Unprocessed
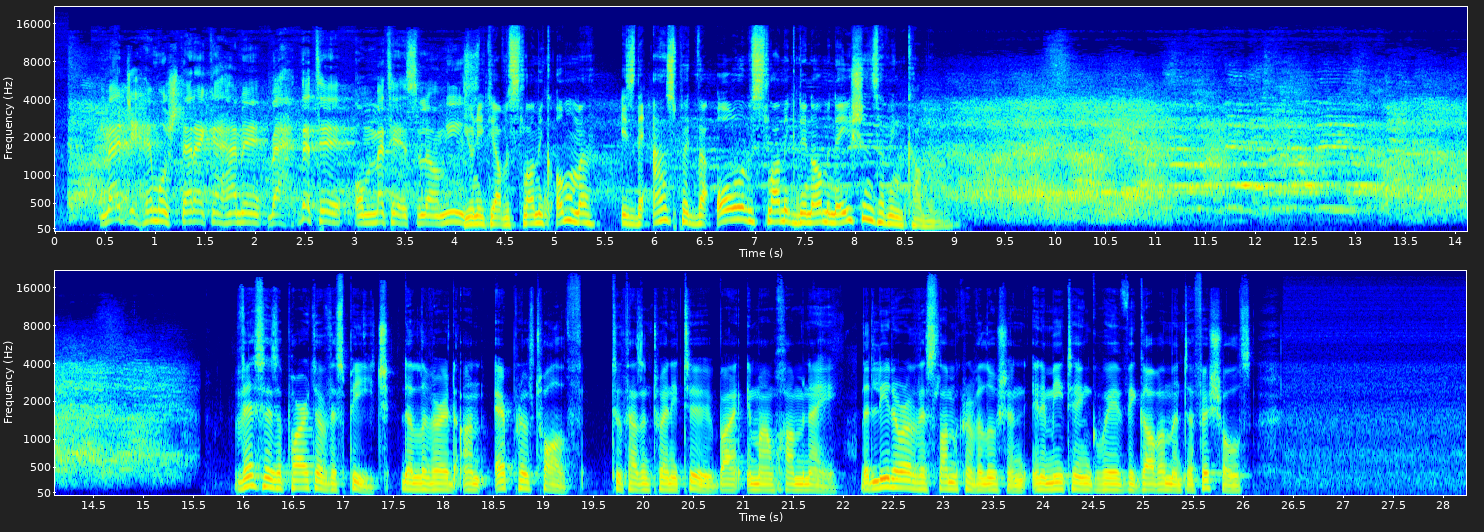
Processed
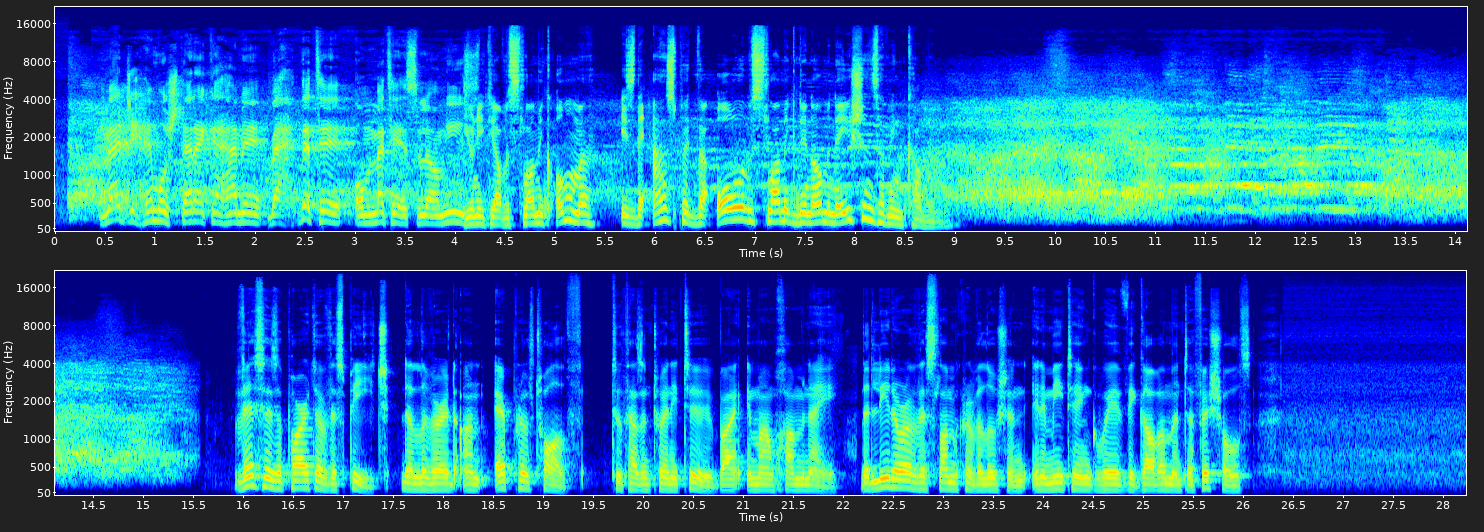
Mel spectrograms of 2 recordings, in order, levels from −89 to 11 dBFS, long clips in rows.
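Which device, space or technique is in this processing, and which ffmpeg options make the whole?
filter by subtraction: -filter_complex "[0:a]asplit=2[link_01][link_02];[link_02]lowpass=540,volume=-1[link_03];[link_01][link_03]amix=inputs=2:normalize=0,volume=-1.5dB"

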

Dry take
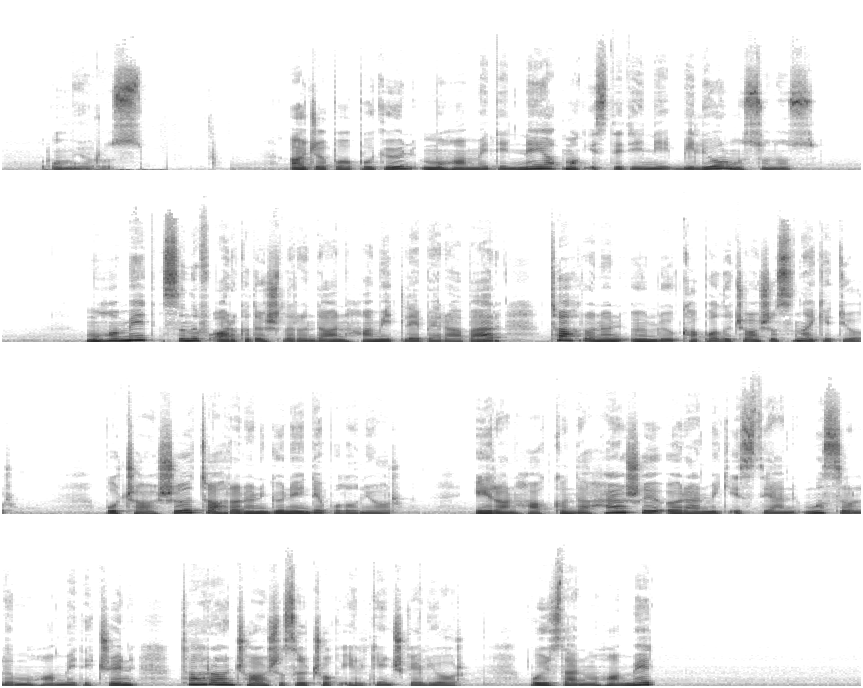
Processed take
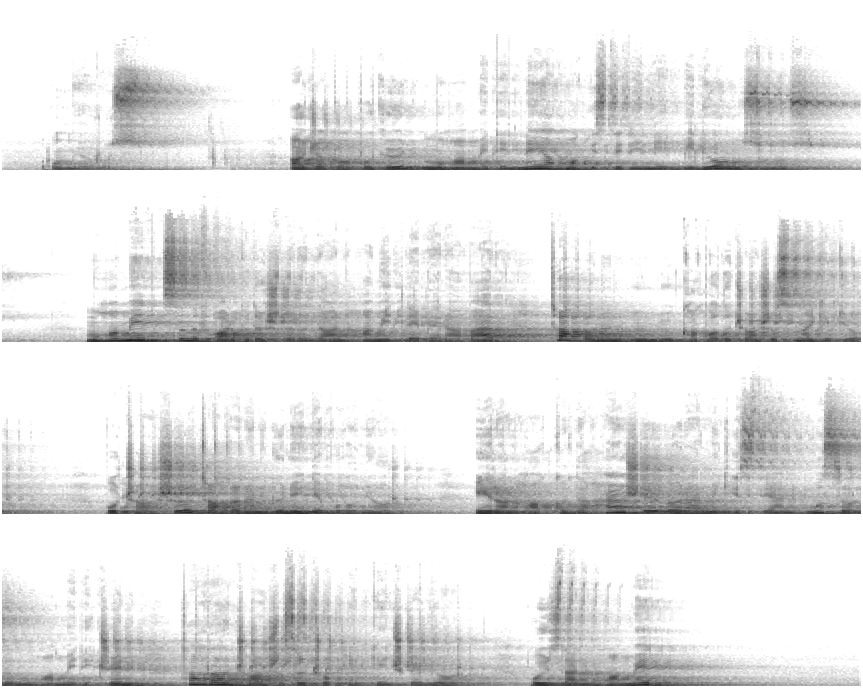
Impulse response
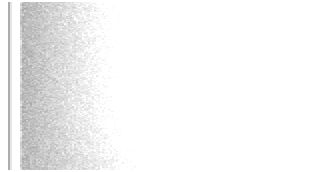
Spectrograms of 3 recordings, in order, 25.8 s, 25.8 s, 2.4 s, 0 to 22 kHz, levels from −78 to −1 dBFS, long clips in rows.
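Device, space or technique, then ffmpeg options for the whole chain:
filtered reverb send: -filter_complex "[0:a]asettb=1/sr,asplit=3[link_01][link_02][link_03];[link_01]atrim=end=10.704[link_04];[link_02]atrim=start=10.7:end=11.48,asetpts=PTS-STARTPTS,afade=type=in:duration=0.004:curve=qsin,afade=type=out:start_time=0.776:duration=0.004:curve=qsin,highshelf=frequency=3800:gain=-8.5[link_05];[link_03]atrim=start=11.476[link_06];[link_04][link_05]acrossfade=duration=0.004:curve1=hsin:curve2=qsin[link_07];[link_07][link_06]acrossfade=duration=0.004:curve1=qsin:curve2=hsin,asplit=2[link_08][link_09];[link_09]highpass=280,lowpass=5100[link_10];[1:a]atrim=start_sample=2205[link_11];[link_10][link_11]afir=irnorm=-1:irlink=0,volume=-6.5dB[link_12];[link_08][link_12]amix=inputs=2:normalize=0,asplit=7[link_13][link_14][link_15][link_16][link_17][link_18][link_19];[link_14]adelay=92,afreqshift=-75,volume=-7.5dB[link_20];[link_15]adelay=184,afreqshift=-150,volume=-13dB[link_21];[link_16]adelay=276,afreqshift=-225,volume=-18.5dB[link_22];[link_17]adelay=368,afreqshift=-300,volume=-24dB[link_23];[link_18]adelay=460,afreqshift=-375,volume=-29.6dB[link_24];[link_19]adelay=552,afreqshift=-450,volume=-35.1dB[link_25];[link_13][link_20][link_21][link_22][link_23][link_24][link_25]amix=inputs=7:normalize=0"

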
